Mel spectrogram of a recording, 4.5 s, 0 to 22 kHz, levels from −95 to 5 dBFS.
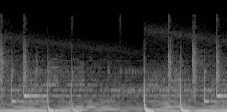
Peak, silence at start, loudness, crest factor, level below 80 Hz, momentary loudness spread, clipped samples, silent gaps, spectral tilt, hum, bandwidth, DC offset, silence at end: -16 dBFS; 0 s; -33 LUFS; 14 dB; -32 dBFS; 9 LU; under 0.1%; none; -7.5 dB/octave; 50 Hz at -45 dBFS; 11 kHz; under 0.1%; 0 s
